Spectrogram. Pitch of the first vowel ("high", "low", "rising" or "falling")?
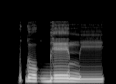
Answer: high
